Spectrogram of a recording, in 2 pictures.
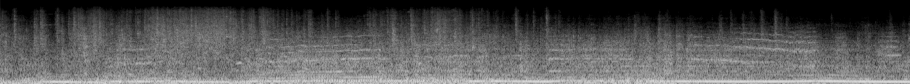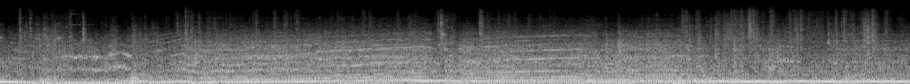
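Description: A car engine roars loudly, revving up and down through gear changes.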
